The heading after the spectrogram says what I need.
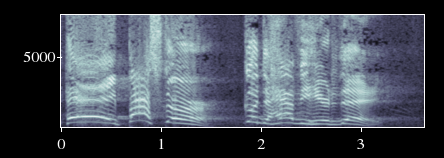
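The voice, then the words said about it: Loud yelling voice. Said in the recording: “he yells out at me in a real loud voice”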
